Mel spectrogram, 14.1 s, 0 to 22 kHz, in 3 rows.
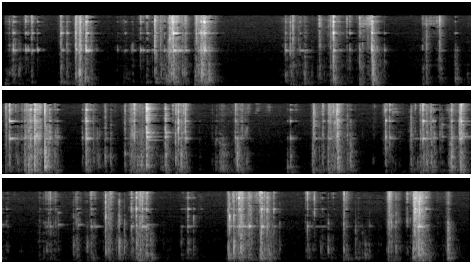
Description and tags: Searching For something through light objects version 2
Searching for something version 2
Thank you for the effort.
light, objects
